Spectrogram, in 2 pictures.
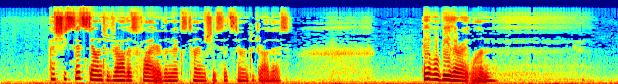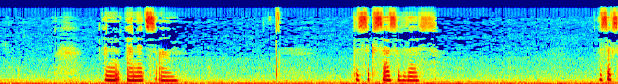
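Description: A woman speaks softly and wearily, close by.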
